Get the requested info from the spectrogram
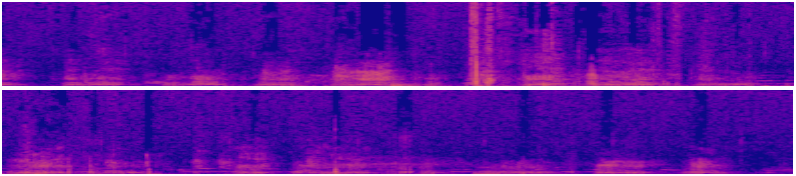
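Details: Poochon puppies play fighting, giving low rumbling growls in repeated bursts with harmonic, snarling tones and occasional sharp clicks or thumps from the scuffle.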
